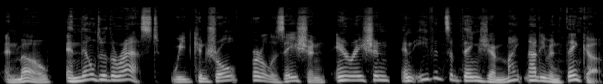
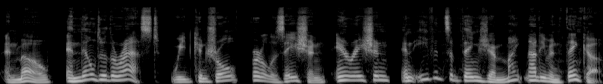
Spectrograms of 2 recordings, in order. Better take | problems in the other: neither | none

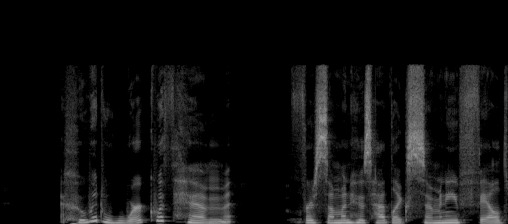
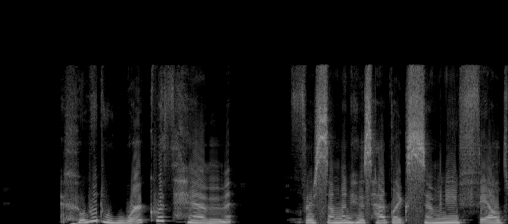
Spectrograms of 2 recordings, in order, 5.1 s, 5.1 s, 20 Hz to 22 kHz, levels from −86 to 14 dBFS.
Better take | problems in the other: first | distortion; slight; 10 dB below the speech

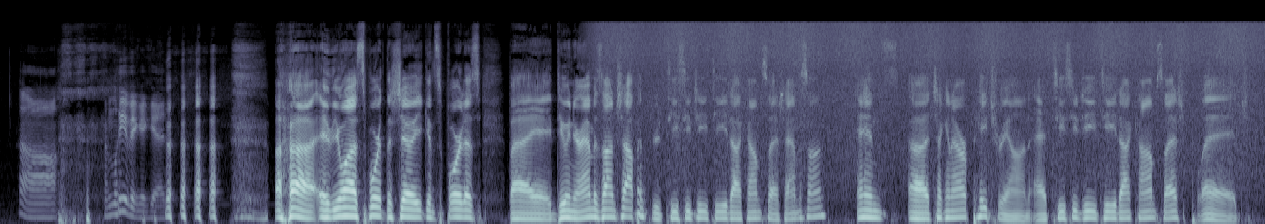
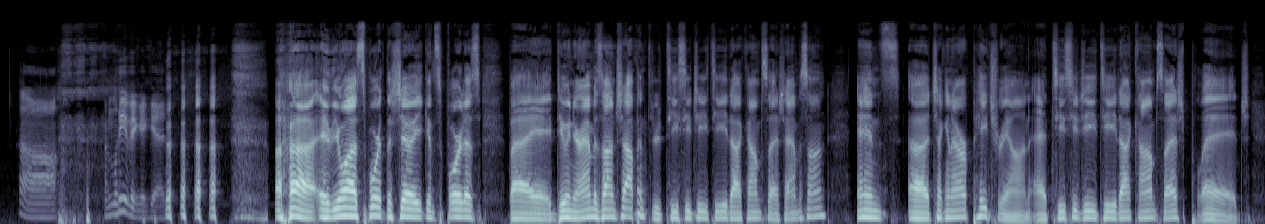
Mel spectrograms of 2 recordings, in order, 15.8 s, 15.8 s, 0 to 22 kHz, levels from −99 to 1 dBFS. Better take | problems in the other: second | hiss; noticeable; from 7.5 s on; 15 dB below the speech

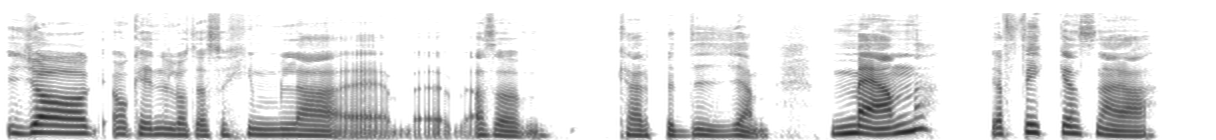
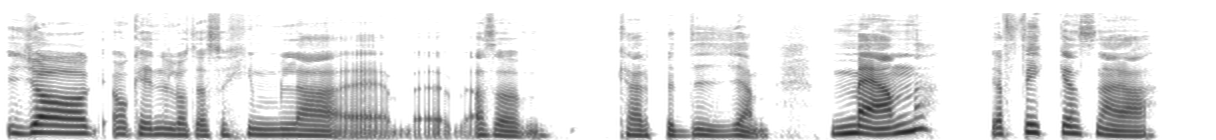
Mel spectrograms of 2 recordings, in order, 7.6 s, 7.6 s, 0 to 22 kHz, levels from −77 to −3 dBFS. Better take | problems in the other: neither | none

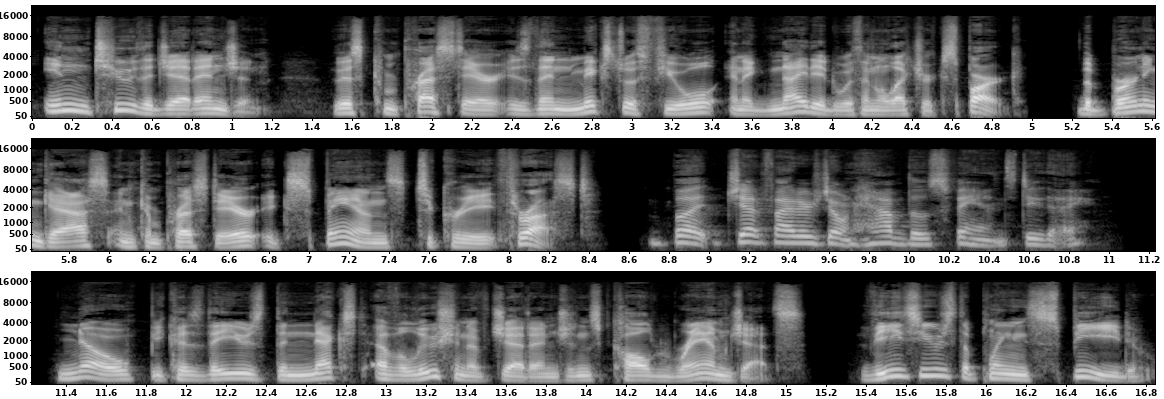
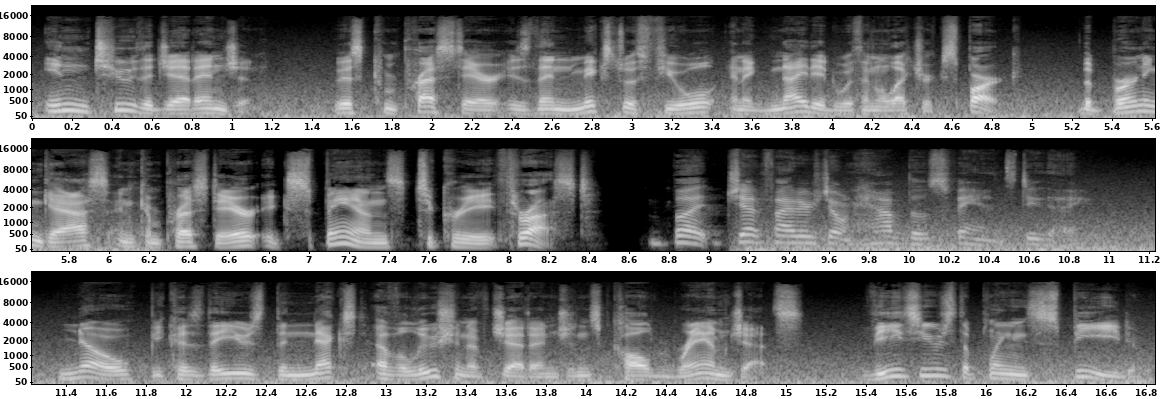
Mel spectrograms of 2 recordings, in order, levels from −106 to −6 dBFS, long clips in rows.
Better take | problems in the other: first | low rumble; faint; until 6 s and from 9 s on; 20 dB below the speech

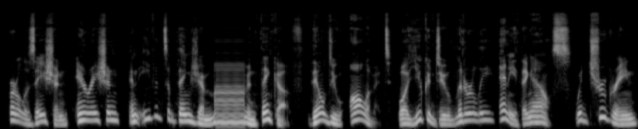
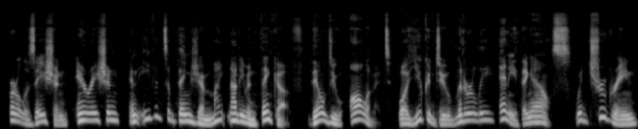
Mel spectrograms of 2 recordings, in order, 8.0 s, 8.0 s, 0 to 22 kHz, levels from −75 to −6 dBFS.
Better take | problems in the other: second | audio freezing; at 2.5 s

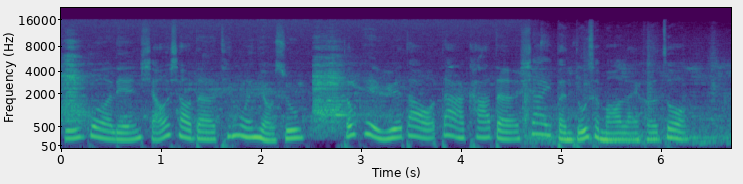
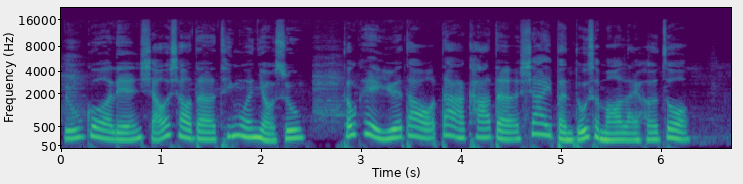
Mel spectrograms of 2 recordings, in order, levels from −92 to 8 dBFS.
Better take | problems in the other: second | animal sounds; loud; throughout; 9 dB below the speech; faint in the second

